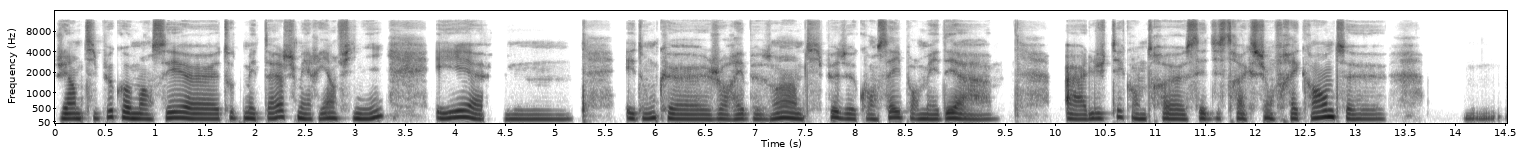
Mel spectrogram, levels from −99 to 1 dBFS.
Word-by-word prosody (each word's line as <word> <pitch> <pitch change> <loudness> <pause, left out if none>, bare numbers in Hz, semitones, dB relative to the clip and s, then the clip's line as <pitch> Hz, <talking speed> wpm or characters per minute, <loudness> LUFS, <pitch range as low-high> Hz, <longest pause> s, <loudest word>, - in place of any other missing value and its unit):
j'ai 165 - +2
un 165 0 +4
petit 165 -1 -5
peu 205 +5 0
commencé, 180 -1 +3
heu, 160 -2 +2
toutes 170 +1 -8
mes 170 -2 +2
tâches, 185 +5 -1
mais 165 -3 +2
rien 165 +2 -1
fini 165 +6 +1 0.5
et 190 +4 +4
hem 160 -6 +2 1.4
et 165 - +1
donc, 170 +3 -2
heu, 150 -2 0
j'aurais 150 0 -2
besoin 150 +4 +1
un 160 - +2
petit - - -8
peu 200 -1 +2
de 160 -2 -1
conseils 135 -10 -1
pour 160 -3 -7
m'aider 155 +3 +2
à 150 -3 -3 0.8
à 145 -2 +2
lutter 165 +6 -2
contre 155 -2 -1
ces 160 +3 0
distractions 160 +1 +1
fréquentes, 175 +6 +3
heu, 150 0 -4 0.8
mmh, 160 +1 -12
160 Hz, 145 wpm, -22 LUFS, 150-175 Hz, 1.4 s, un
